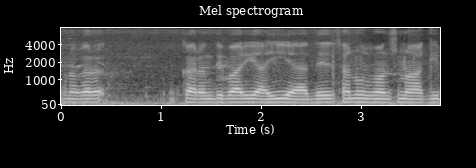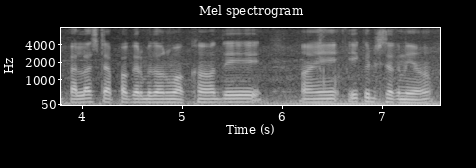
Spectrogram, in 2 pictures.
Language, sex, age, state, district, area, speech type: Dogri, male, 30-45, Jammu and Kashmir, Jammu, rural, spontaneous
